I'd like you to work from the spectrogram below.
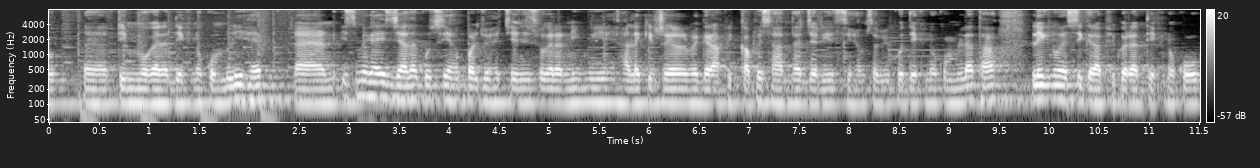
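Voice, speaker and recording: Mellow-voiced man narrating game update. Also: lowish voice, flat delivery, fairly quick. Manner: filler-heavy, repeats "guys" often. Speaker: gaming channel host. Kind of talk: game update review voice-over. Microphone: voice-over over screen recording. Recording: echoey room with faint background music.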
